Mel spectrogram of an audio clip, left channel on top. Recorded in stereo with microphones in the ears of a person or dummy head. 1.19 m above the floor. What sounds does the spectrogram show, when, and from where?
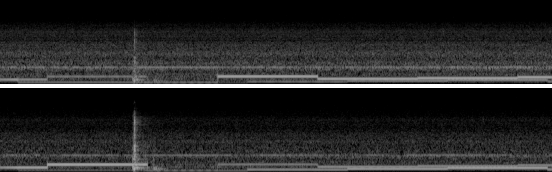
1.3 s a cupboard door: 40° right (ahead or behind), 0.6 m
